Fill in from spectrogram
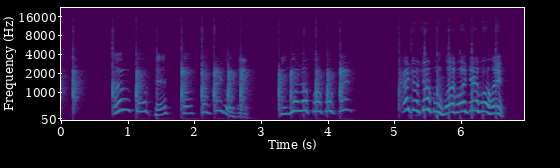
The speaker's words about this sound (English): I'm talking in claps right now. Want me to keep talking in these claps? I will keep talking in claps if you want me to keep talking like this in claps.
